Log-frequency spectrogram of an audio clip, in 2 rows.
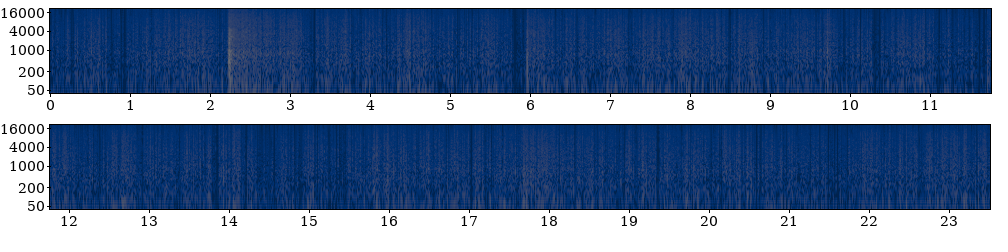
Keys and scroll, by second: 0.1 e, 0.2 space, 1.3 s, 1.5 space, 3.4 3, 3.9 Return, 4.6 Escape, 5.1 m, 5.2 space, 6.2 s, 6.3 space, 6.7 Escape, 7.8 3, 8.2 Return, 9.0 m, 9.1 space, 13.3-16.5 typing, 13.8 Escape, 15.5 Escape, 18.7 Escape, 20.2 p, 20.4 space, 23.3 Escape.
